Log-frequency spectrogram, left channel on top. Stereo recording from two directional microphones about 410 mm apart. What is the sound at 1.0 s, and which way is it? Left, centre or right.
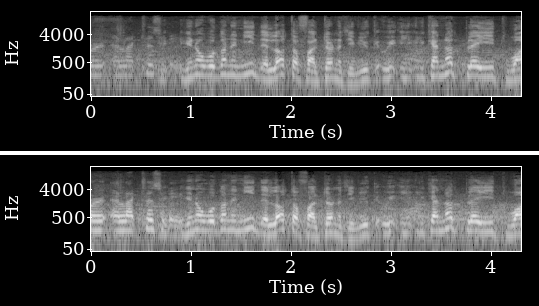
A man's voice, left.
